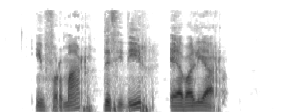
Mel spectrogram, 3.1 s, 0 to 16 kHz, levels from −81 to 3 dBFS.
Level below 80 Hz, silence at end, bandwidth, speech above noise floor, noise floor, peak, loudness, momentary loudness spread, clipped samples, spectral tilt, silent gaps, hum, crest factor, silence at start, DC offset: -46 dBFS; 0.8 s; 11.5 kHz; 61 dB; -81 dBFS; -2 dBFS; -21 LUFS; 11 LU; under 0.1%; -5 dB/octave; none; none; 20 dB; 0.35 s; under 0.1%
